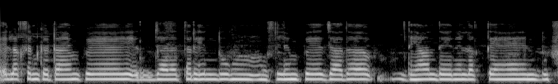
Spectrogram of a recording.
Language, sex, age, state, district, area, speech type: Urdu, female, 45-60, Bihar, Supaul, urban, spontaneous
